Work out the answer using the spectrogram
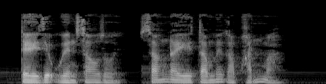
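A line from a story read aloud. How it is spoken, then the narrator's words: Frowning question. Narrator (Vietnamese): Cố Mạch khẽ nhíu mày hỏi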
